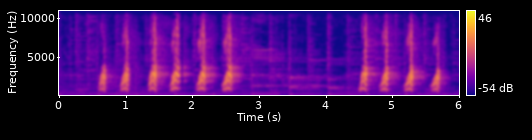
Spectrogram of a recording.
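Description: A large bird giving short, loud calls: a run of six, a pause, then four more, about three a second. Soft background music runs underneath.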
